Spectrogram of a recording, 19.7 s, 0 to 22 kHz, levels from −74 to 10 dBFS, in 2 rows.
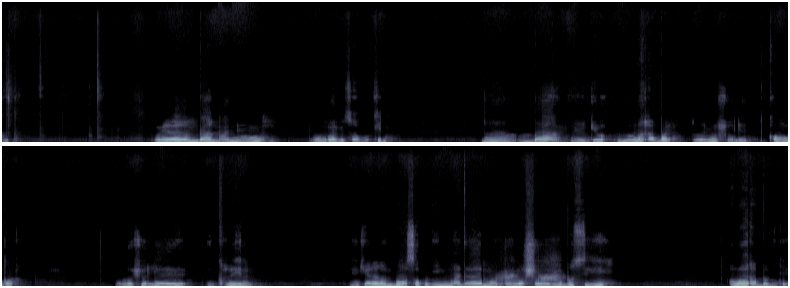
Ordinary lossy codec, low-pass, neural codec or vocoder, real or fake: none; none; codec, 44.1 kHz, 2.6 kbps, DAC; fake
